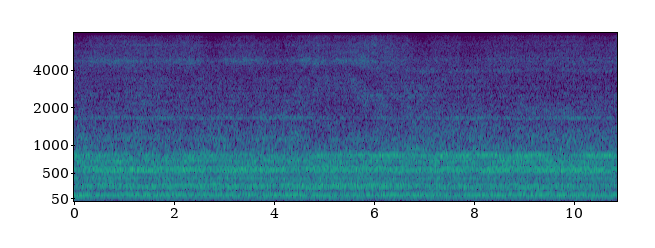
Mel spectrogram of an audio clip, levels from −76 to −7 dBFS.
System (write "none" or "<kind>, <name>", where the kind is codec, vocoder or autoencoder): vocoder, Vocos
